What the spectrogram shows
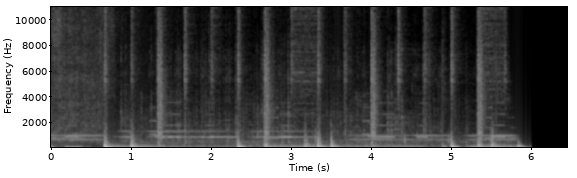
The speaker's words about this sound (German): Ich äh, leite es trotzdem noch einmal mit unserem Jingle ein. Wir gehen nämlich noch mal kurz in den Einkaufswagen.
